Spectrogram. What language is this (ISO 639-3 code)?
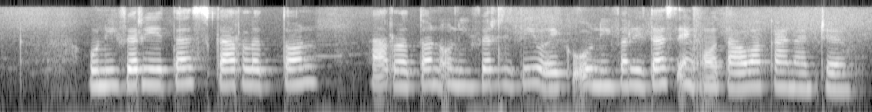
jav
